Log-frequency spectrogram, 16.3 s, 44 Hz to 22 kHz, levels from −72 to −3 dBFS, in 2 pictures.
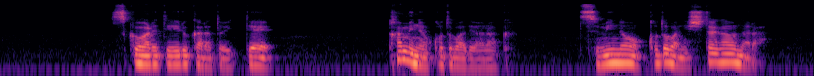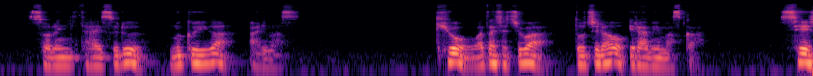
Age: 20-39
